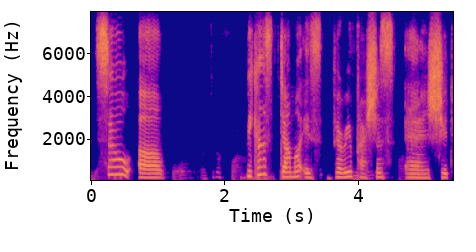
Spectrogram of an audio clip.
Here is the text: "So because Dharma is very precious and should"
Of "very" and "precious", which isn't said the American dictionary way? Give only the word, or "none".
none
